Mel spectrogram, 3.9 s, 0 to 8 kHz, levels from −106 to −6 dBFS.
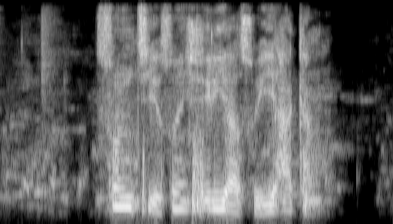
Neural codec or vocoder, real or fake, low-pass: vocoder, 44.1 kHz, 128 mel bands, Pupu-Vocoder; fake; 7.2 kHz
